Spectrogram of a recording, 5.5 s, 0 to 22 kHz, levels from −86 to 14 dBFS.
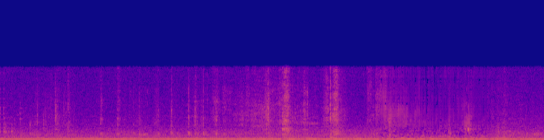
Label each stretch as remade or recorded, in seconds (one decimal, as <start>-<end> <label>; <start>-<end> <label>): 0.0-3.8 recorded; 3.8-4.9 remade; 4.9-5.4 recorded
